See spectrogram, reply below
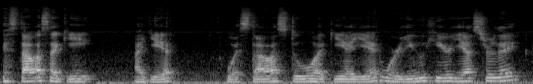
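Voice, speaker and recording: A man's voice: medium pitch, steady tone, slight background noise. Methodical male English teacher. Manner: methodical, slows to spell out English example phrases. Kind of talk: explanatory grammar lesson.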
